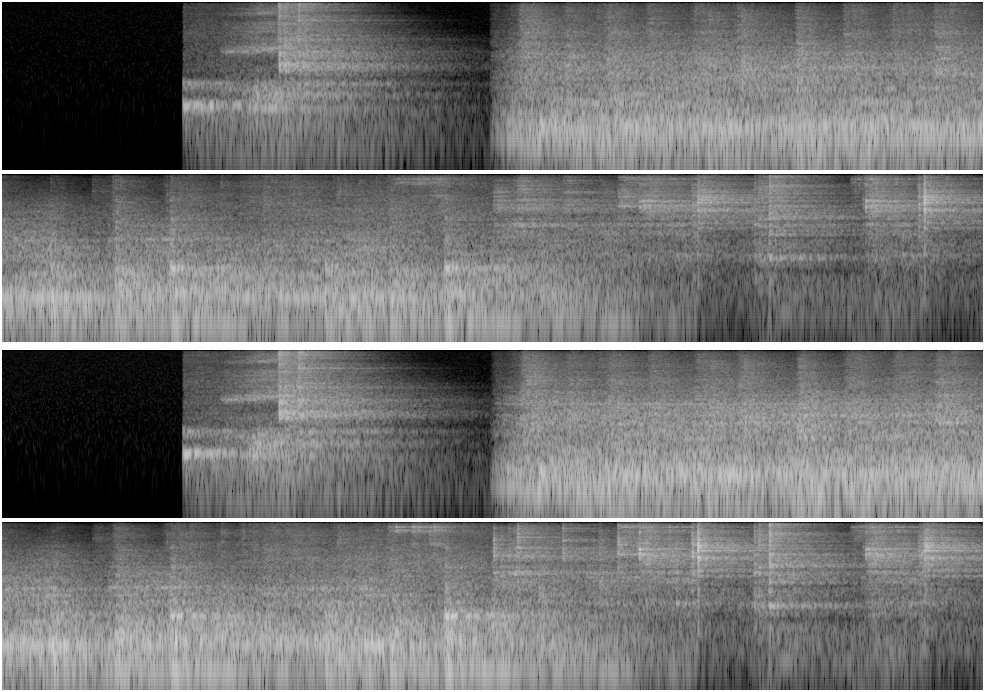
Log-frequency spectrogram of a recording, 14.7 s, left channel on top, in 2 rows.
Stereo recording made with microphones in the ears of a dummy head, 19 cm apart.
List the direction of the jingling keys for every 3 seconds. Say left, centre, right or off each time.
off, left, centre, right, centre.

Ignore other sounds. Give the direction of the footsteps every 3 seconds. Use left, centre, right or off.
off, left, left, centre, off.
